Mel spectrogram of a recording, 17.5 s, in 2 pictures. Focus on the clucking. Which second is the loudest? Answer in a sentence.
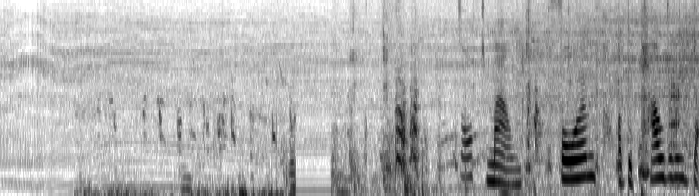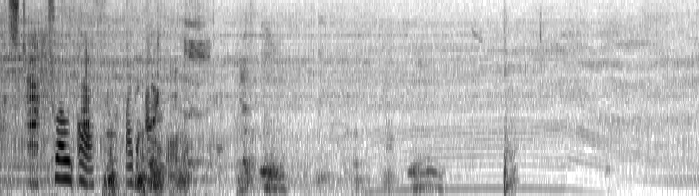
The volume of the clucking peaks at 5 seconds.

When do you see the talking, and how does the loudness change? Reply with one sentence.
The talking can be heard from 5.8 to 10.8 s, getting louder then quieter.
